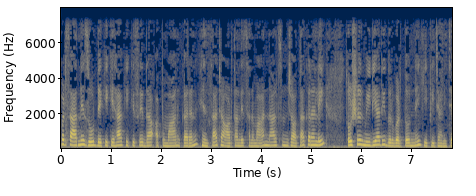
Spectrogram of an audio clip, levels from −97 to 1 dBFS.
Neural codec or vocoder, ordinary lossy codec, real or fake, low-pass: none; none; real; 7.2 kHz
